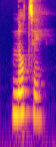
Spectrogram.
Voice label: "knotty", english pronunciation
